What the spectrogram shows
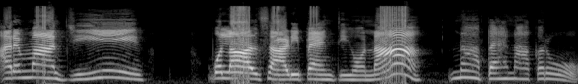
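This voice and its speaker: A woman uses a cartoonish character voice, pitched high. She speaks at a very slow pace with ordinary pitch variation. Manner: blunt, familiar, cheeky.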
